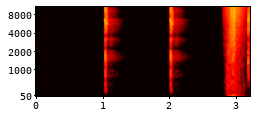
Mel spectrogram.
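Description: Game menu buttons click with short, bright chimes.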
